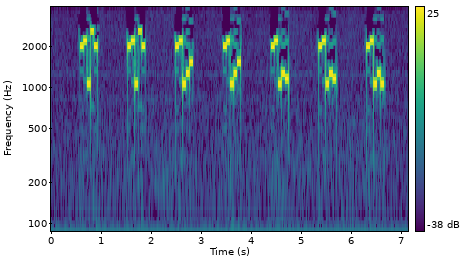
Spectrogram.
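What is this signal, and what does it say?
Five-tone selective call (ZVEI), heard as quick runs of five tones, tones of about 70 ms. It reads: 89118 89118 89135 89135 89132 89132 89131
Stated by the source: Received on SDR as ZVEI five-tone selective call 89103.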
